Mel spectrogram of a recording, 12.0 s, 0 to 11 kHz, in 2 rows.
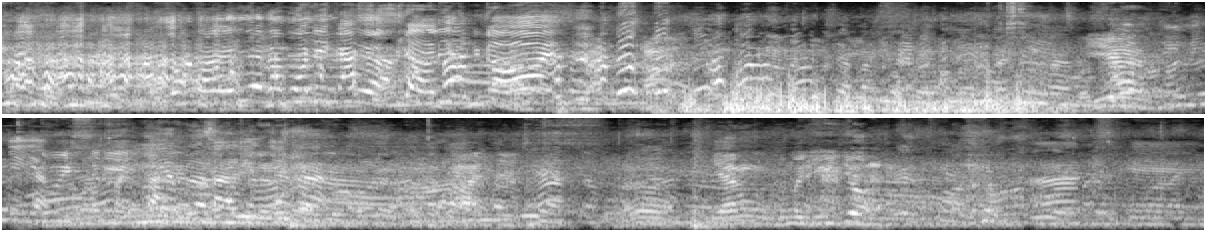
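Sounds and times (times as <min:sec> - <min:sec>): chatter of people talking: 0:00.0 - 0:12.0.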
